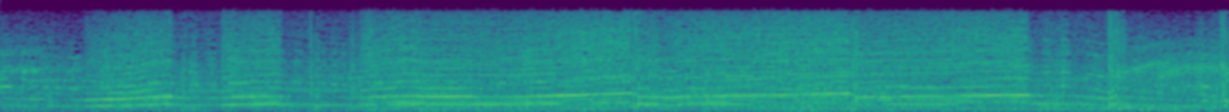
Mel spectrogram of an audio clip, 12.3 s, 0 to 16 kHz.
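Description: A race car in Gran Turismo 7 roars through a track section and brakes hard, the engine droning and shifting pitch steadily for about twelve seconds, with faint tire squeal and no speech.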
